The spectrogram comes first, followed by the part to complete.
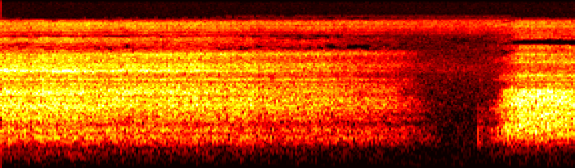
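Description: Slow, soft breathing close to the microphone: one long breath that fades out over about three seconds, a short pause, then the next breath starting near the end.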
